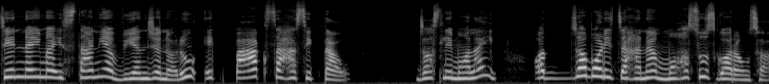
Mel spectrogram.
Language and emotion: Nepali, happy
